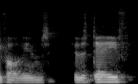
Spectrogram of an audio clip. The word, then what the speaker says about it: D4V3: It's spelled D4V3 or VE, I don't know, but it's D4V, yeah, to make Dave.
